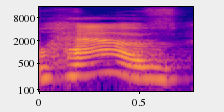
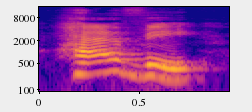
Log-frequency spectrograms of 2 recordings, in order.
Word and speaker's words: have: Então, uma palavra como have acaba se tornando heavy no falar brasileiro.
